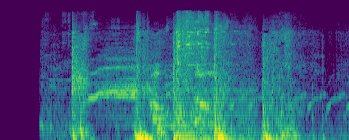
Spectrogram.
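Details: Horse neighing in a loud, shrill whinny with wavering pitch, mixed with heavy thuds and clattering impacts throughout.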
